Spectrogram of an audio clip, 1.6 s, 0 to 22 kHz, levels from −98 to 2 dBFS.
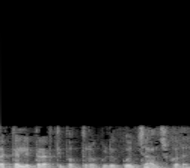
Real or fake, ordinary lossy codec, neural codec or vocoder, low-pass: real; none; none; 5.4 kHz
